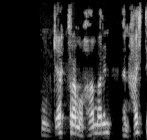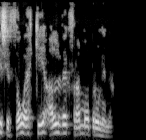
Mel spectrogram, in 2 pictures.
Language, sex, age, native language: Icelandic, male, 40-49, Icelandic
